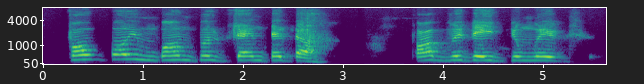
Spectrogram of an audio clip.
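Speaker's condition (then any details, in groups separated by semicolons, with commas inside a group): Cerebral palsy; present from birth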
